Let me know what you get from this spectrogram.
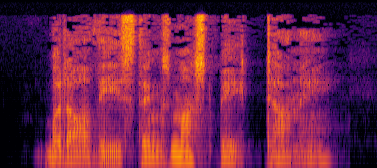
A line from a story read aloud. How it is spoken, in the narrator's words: Flagg said gently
